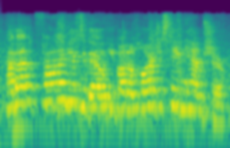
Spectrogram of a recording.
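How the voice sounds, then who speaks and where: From a little way off in an echoey room, a woman plays a brisk, self-assured detective in a radio mystery. The voice is fairly high and very animated, with formal, precise phrasing. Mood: explaining. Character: Sherlock Holmes, brisk, cheerful, self-assured male master detective. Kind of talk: 1940s radio drama read-through without British accent. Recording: roomy, distant mic, faint noise.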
